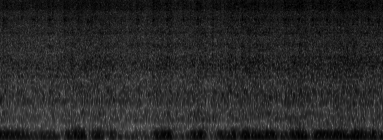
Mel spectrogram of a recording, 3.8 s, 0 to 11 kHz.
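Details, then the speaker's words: Morris Minor after carb rebuild and new plugs, nearly warm at idle; low uneven idle with an irregular stumble every second or so; number 2 cylinder slightly missing, owner suspects plug leads. Slight misfire at idle. "Number 2's just got a slight miss on it, but I put new plugs in, but I'm not going to further, so I haven't been instructed to so."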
